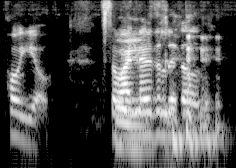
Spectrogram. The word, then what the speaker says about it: pollo: chicken it looks like pollo so they'll say polo because that's what it looks like but i know in spanish it's polio so i know the little yeah so i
